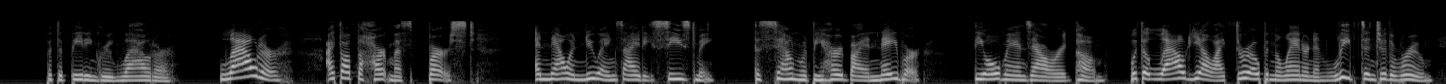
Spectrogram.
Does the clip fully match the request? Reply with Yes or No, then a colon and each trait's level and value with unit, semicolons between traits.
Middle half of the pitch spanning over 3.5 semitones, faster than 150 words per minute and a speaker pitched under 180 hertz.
No: average, 4.2 semitones; average, 195 wpm; high, 215 Hz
